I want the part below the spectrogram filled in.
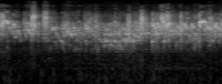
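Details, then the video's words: Pet budgerigars chirping, described as flirting: a dense, continuous warbling chatter of scratchy chirps, squeaks and trills, with no pauses throughout. "CUTE PET BUDGIES CHIRPING"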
